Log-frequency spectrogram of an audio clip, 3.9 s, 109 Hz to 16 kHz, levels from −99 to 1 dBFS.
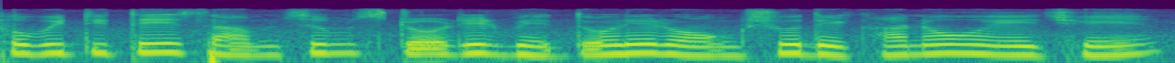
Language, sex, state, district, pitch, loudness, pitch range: Bengali, female, West Bengal, Alipurduar, 235 Hz, -13 LUFS, 210-245 Hz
